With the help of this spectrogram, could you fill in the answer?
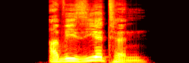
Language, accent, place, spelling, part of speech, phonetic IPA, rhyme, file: German, Germany, Berlin, avisierten, adjective / verb, [ˌaviˈziːɐ̯tn̩], -iːɐ̯tn̩, De-avisierten.ogg
- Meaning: inflection of avisieren: 1. first/third-person plural preterite 2. first/third-person plural subjunctive II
